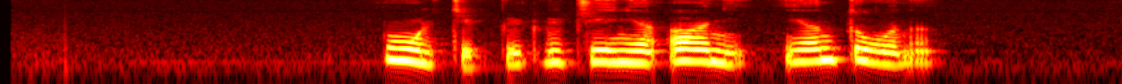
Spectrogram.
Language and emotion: Russian, sad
